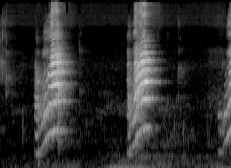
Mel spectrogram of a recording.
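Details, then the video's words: A talking Indian ringneck parakeet gives three rising, rich-toned, speech-like utterances, each under a second long and spaced over a second apart, over a faint low room hum. "Talking indian ringneck parrot"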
